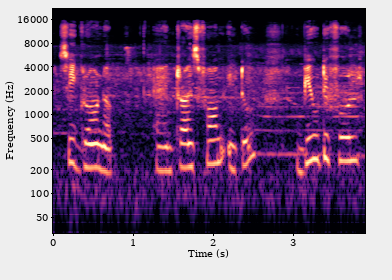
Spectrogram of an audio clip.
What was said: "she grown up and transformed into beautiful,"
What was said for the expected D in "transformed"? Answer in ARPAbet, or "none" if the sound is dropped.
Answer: none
